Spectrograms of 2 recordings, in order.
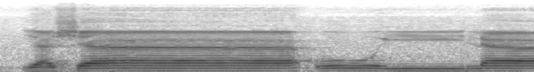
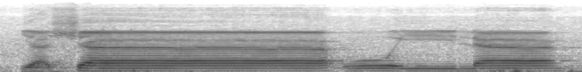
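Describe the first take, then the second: No difference in how they are said.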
